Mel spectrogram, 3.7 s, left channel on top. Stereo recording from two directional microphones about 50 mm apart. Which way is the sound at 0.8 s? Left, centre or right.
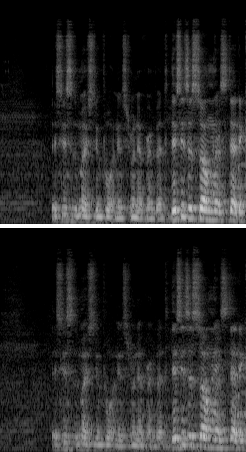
Left.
